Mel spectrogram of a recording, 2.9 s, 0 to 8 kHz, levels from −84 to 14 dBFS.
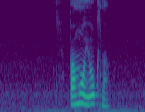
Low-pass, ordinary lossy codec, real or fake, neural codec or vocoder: none; none; real; none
